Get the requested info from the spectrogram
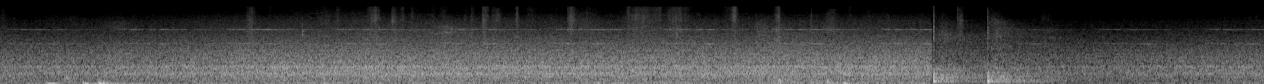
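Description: Aikido partners' bodies and feet hitting a padded gym mat as throws are taken, a few dull thumps over a steady rushing background noise. The two sharpest thumps come close together about two seconds before the end.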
